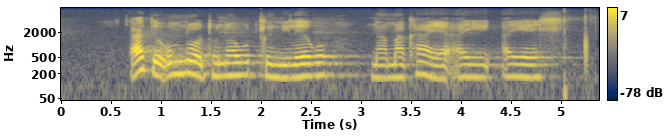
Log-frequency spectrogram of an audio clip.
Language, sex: South Ndebele, female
